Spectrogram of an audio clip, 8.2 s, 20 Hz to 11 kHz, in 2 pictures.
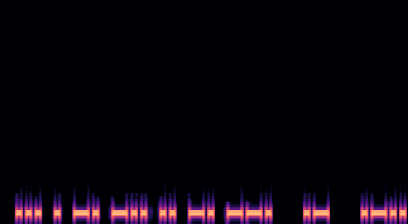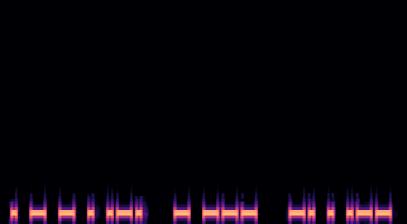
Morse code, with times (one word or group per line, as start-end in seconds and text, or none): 0.2-2.7 SENDING
3.0-3.3 A
3.6-5.5 LETTER
5.8-6.6 TO
7.0-8.0 NEW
